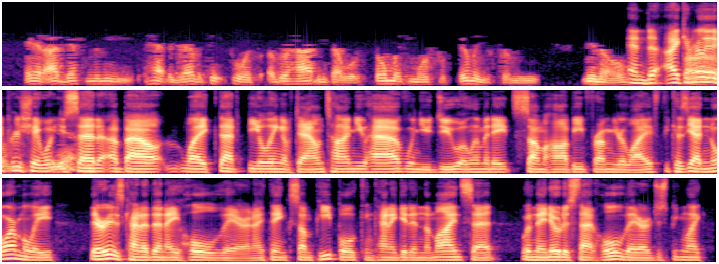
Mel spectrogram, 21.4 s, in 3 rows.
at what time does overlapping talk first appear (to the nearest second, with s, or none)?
7 s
